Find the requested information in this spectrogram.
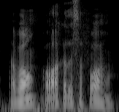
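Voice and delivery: ordinary talk, nothing marked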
